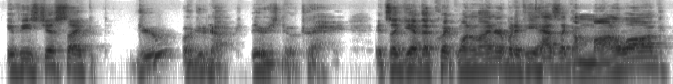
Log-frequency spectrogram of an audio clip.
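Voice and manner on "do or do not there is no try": a light Yoda voice, raspy; raspy, backwards little sage. Shown as a demonstration.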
